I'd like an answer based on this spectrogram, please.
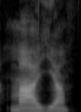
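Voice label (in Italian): "maja", lingua sarda, fem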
